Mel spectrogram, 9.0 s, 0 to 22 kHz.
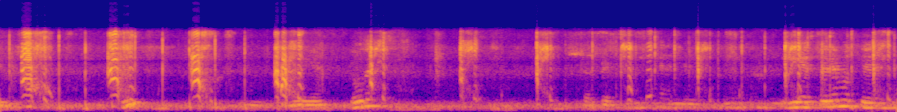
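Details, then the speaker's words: Child infected with pertussis (whooping cough), paroxysmal cough: rapid run of explosive coughs with high, strained breaths in between; paroxysms described as more pronounced in babies, attacks up to 50+ times daily. "aquí tenemos un audio muchachos vamos a ver si se puede escuchar de un niño infectado para que puedan ver cómo es ese status paroxística o esta tos ferina que es más pronunciada en lo que son los bebés"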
